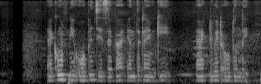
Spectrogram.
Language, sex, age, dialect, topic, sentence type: Telugu, male, 18-24, Utterandhra, banking, question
